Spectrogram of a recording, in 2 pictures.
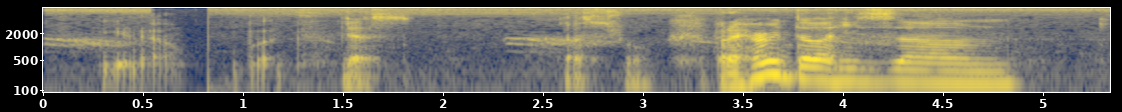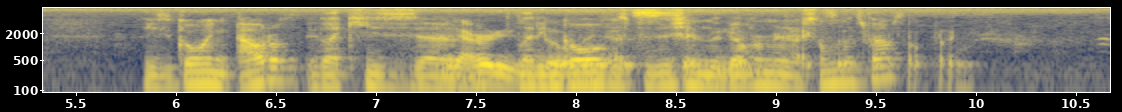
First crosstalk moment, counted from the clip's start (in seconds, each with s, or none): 7.3 s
